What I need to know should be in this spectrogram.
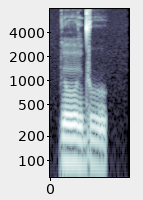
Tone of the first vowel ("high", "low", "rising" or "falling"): low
